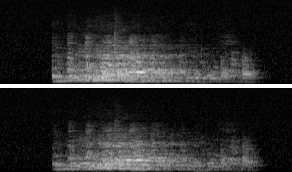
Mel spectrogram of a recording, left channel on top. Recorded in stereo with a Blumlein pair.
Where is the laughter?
45° left, 3.5 m; by 2.5 s 10° left, 4 m.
